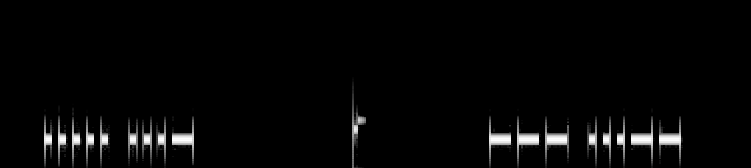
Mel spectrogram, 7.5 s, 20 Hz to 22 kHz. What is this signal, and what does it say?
Morse code, heard as a keyed tone, about 17 wpm, 700 Hz. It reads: 5 V O 3
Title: Single-Letter Single-Number 17wpm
